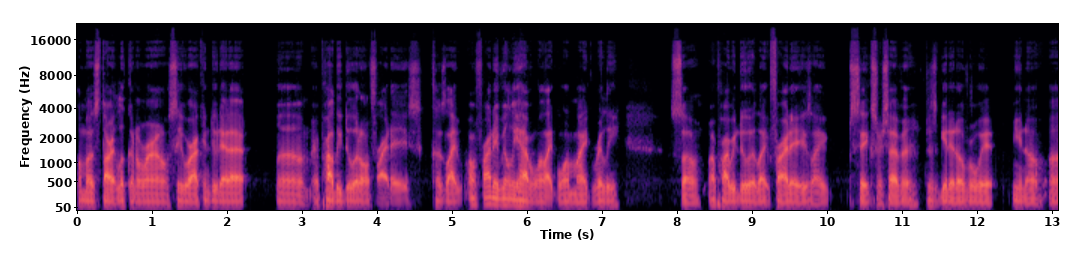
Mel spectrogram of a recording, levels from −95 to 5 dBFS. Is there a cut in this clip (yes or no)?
no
